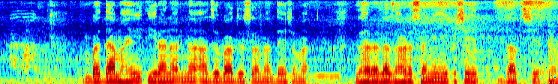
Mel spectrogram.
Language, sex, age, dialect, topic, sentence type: Marathi, male, 18-24, Northern Konkan, agriculture, statement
